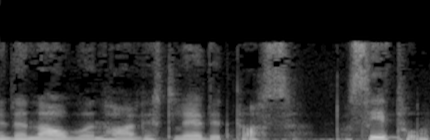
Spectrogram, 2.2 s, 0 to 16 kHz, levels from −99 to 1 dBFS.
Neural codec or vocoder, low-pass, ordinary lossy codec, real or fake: codec, 44.1 kHz, 2.6 kbps, SNAC; 14.4 kHz; MP3, 48 kbps; fake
